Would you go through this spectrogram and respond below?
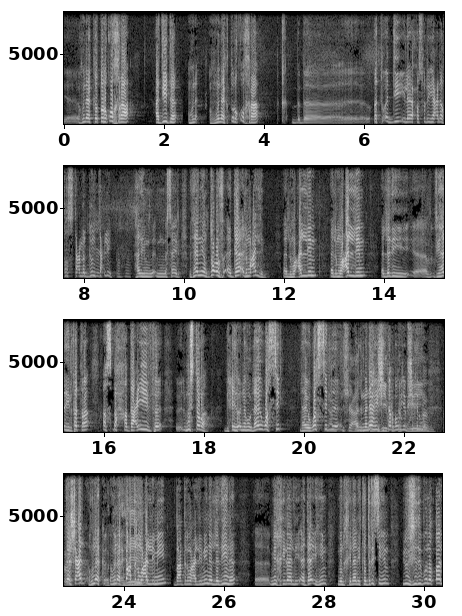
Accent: Mauritania; وخاصة في بلدي موريتانيا هناك نسب في الحقيقة مخيفة

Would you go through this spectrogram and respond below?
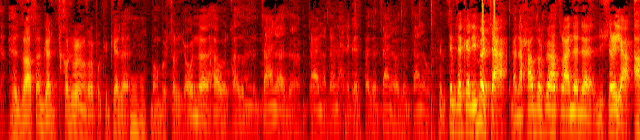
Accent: Algeria; كنا كجزائريين وشعباني وجاو مدام القضية العدو

